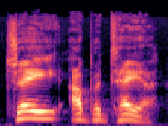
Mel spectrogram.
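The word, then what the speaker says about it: Jai Opetaia: I hope I'm saying his name right, Jai Apatea, and I would yeah that's right.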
